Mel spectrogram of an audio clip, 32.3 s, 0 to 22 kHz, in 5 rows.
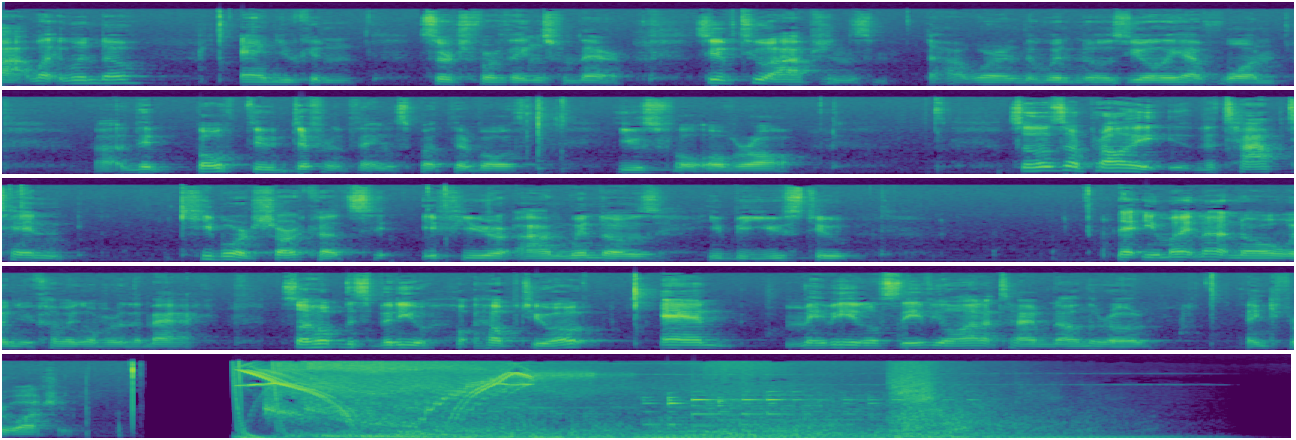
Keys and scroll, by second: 8.9 super+space.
